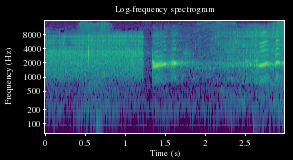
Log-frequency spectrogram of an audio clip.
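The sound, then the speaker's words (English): Water frogs croak in loud, buzzing bursts against a steady chorus of frogs, with a brief drop in the background before the calls surge back, insistent. “Water frogs, right?”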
